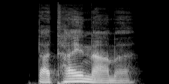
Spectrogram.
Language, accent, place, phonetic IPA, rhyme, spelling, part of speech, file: German, Germany, Berlin, [daˈtaɪ̯ˌnaːmə], -aɪ̯naːmə, Dateiname, noun, De-Dateiname.ogg
- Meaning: filename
